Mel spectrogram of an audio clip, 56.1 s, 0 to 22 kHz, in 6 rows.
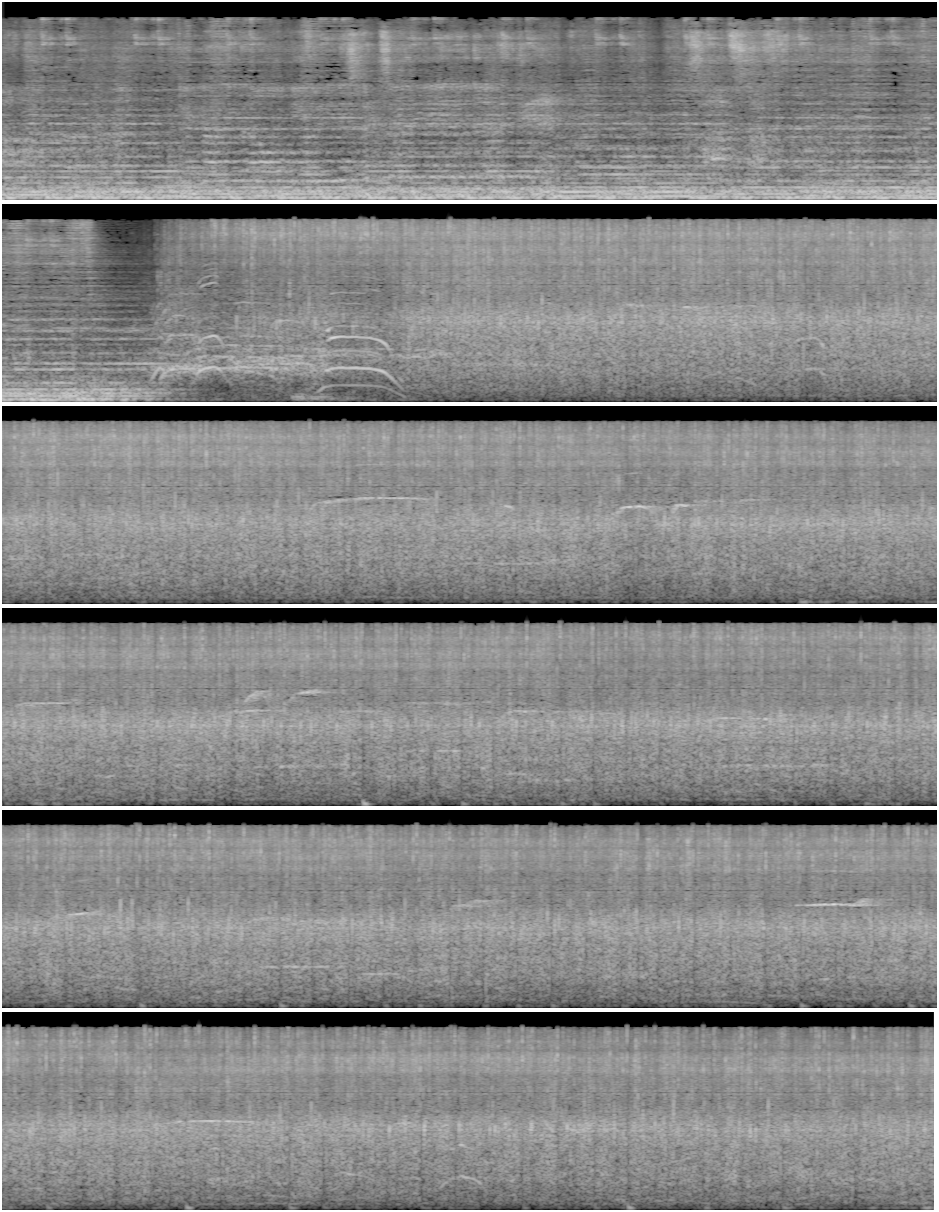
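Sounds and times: audience applauding: 0:00.0 - 0:56.0
cheering: 0:10.2 - 0:56.0.

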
